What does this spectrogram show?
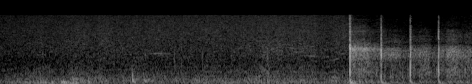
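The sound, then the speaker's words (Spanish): A snowstorm in the mountains of the Alps rushes steadily with a hissing, blustery roar and low rumbles, then four sharp, evenly spaced knocks ring out near the end over the continuing storm. “Esa tarde estaba yo en plena montaña cuando me sorprendió una tremenda tormenta de nieve.”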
